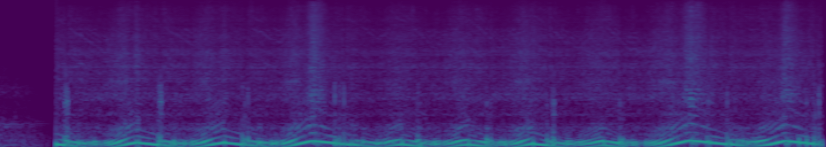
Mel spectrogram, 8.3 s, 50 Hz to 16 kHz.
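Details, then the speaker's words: BMW S1000XR motorcycle ridden in Dynamic mode; revs swing up and down with sharp pops on each lift-off, a factory-programmed overrun exhaust crackle, normal. "but B&W on the overrun of this put this crackle in and it sounded awesome the first time I heard it then I realized it's just manufactured"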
